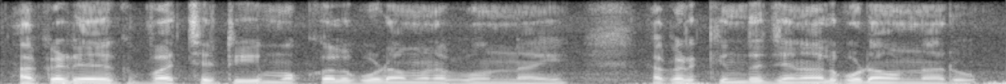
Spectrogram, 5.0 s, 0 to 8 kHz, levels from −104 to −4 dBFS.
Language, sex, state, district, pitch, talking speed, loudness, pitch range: Telugu, male, Telangana, Adilabad, 125 Hz, 145 wpm, -17 LUFS, 115-130 Hz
